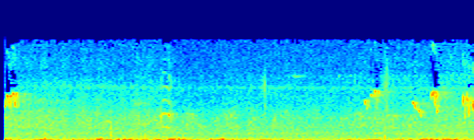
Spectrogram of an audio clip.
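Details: Cattle tyrant on the Paraná River shore. A few thin, high, sharp notes come in a short burst near the end, over steady low rumbling from wind or water.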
